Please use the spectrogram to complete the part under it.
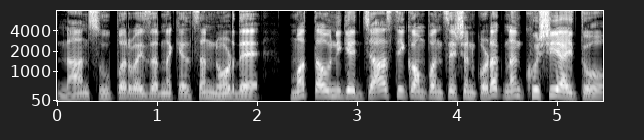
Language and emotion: Kannada, happy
